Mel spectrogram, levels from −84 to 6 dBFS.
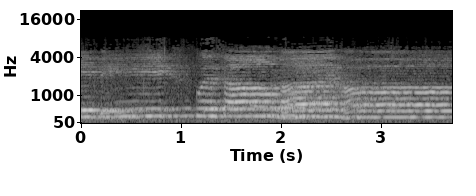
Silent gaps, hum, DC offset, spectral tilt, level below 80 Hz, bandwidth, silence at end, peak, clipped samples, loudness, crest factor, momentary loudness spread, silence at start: none; none; under 0.1%; -5.5 dB/octave; -52 dBFS; 8.4 kHz; 0 s; -6 dBFS; under 0.1%; -21 LUFS; 14 dB; 6 LU; 0 s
